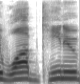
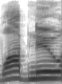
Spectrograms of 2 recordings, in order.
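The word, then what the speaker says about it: Wab Kinew: Trudeau hanging out with I always say wob kinu because I really don't care how I pronounce his name uh he's not worth really mentioning anywhere but wob new I guess if you want to pronounce it properly uh was in Manitoba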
